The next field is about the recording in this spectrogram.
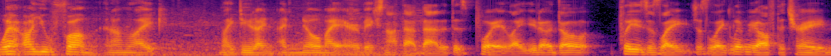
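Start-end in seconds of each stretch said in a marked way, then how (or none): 0.0-1.0 mock very broken English, higher. Recounting a man blocking the train door, imitating really broken English. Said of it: "in really broken English".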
